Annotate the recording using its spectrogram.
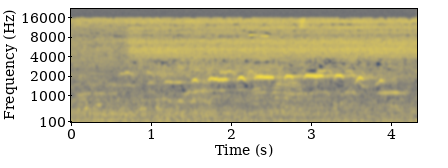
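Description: A flock of birds calling, many short chirps overlapping from about a second in, over a low steady rumble.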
